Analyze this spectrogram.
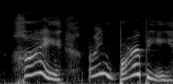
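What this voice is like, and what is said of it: Barbie character voice. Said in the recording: “my best Barbie voice”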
